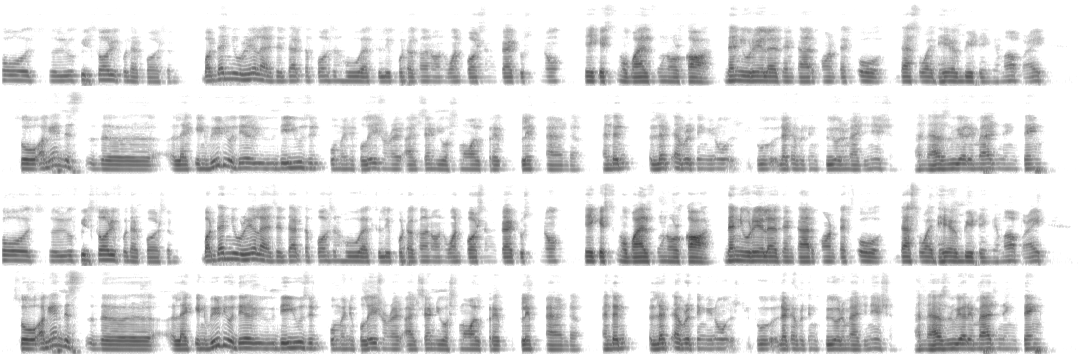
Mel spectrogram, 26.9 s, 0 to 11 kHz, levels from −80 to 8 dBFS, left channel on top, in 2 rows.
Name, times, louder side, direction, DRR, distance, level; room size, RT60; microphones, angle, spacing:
voice 1, 0.0-2.0 2.5-6.9 7.3-11.0 11.2-13.0 13.7-19.7 19.9-20.7 21.0-21.3 21.5-24.5 24.9-26.5, right 4 dB, 50° right, 0.4 m, -28 dB
6.2 x 5.2 x 3.1 m
head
